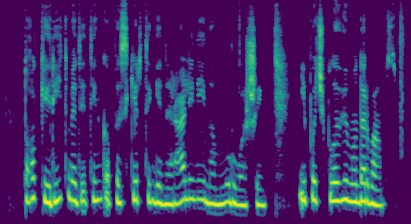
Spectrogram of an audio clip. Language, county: Lithuanian, Vilnius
